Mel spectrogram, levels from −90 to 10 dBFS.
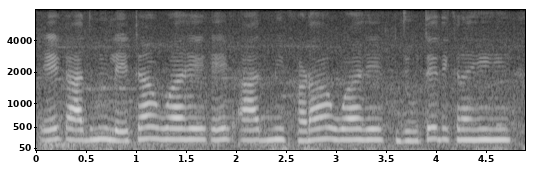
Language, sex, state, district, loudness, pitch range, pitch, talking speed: Hindi, female, Goa, North and South Goa, -14 LUFS, 220-235 Hz, 230 Hz, 170 wpm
